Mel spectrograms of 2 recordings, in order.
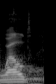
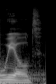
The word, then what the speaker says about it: Weald: So Slumbering Weald, Slumbering Weld, it is Slumbering Weald.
